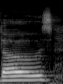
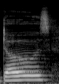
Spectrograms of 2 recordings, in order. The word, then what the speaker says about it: those: When I hear someone pronounce these and those with a D sound, like D's and does, or pronounces think like sink, that's a giveaway.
